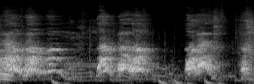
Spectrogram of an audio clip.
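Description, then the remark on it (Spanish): Dogs bark excitedly in quick, overlapping bursts, several sharp yaps with brief pauses between volleys, loud and agitated with no one speaking. “Problemas técnicos, perritos vueltos locos.”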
